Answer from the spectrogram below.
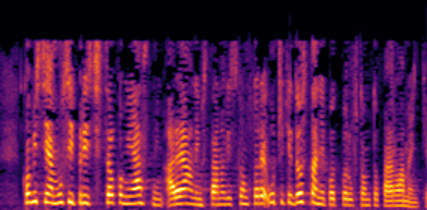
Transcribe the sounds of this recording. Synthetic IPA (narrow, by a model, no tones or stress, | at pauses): kɔmisiamusiːpɾiːsct͡sɛlkɔmjasnimʔa̰ɾɛaːlnimst̪anɔʋiskɔmkt̪ɔɾɛːʔuɾt͡ʃicɛd̪ɔst̪aɲɛpɔt̪̚pɔɾuft̪ɔmt̪ɔpaɾlamɛncɛ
